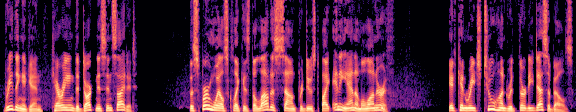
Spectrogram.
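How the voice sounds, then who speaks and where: A man reading scripted nature documentary narration for sleep, measured and unhurried. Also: on the high side, dry recording.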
